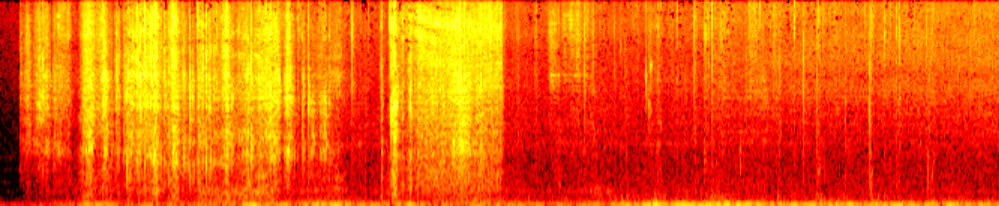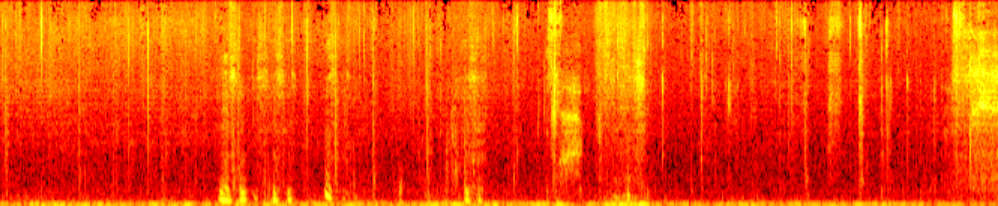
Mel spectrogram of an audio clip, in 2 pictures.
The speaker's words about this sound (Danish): Så er der lidt ild på den igen. Cigaren her, velkommen tilbage efter nyhederne.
